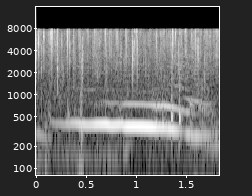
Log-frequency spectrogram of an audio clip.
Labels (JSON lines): {"label": "biophony", "recorder": "SoundTrap 300"}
